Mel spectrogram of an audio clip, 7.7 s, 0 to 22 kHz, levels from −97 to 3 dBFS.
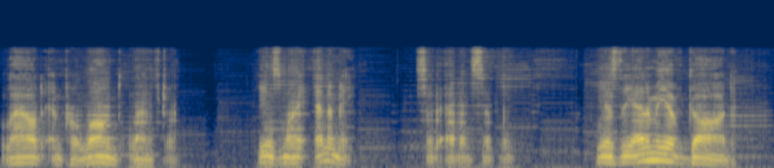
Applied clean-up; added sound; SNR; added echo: neural separator model SepFormer DNS4.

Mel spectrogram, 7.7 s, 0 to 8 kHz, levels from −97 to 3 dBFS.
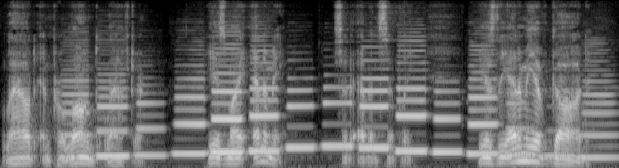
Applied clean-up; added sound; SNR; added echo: none; Wind instrument, woodwind instrument; -2 dB; reverberation time 0.7 s.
